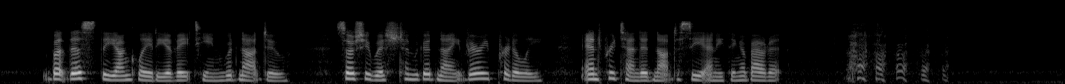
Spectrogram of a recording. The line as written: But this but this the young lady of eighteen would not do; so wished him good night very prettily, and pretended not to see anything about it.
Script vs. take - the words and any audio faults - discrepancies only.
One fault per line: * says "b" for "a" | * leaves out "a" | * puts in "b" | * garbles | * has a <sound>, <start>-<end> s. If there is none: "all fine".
* leaves out "but this"
* puts in "she"
* has a laugh, 8.3-9.5 s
